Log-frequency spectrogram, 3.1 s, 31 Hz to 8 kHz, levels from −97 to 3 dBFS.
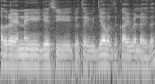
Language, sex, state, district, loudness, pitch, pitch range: Kannada, male, Karnataka, Mysore, -15 LUFS, 105 Hz, 100-105 Hz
